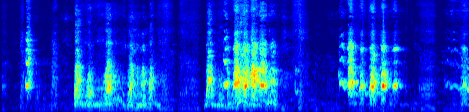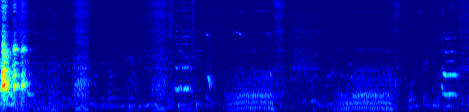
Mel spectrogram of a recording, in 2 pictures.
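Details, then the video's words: Two dogs, Benny and Gracie, barking indoors while watching the dog Minnie on Full House on TV; clusters of harsh broadband barks in the first ten seconds, some overlapping and scuffling, then near silence with faint TV sounds. "Benny and Gracie Reacting To A Dog On TV"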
